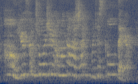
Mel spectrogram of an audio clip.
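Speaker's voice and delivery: high-pitched, gushing surprise; delighted connection. Acted. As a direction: act thrilled at shared common ground. Acted rapport-building with a prospect.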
